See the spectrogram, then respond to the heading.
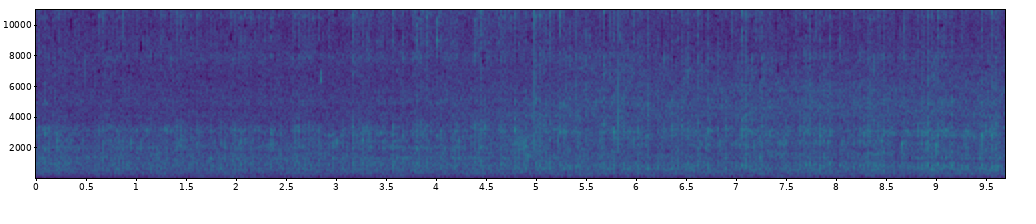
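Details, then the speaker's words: ACME handsaw vise and filer running during first inspection before clean-up: an irregular knocking rattle about twice a second over its hum. The pulley is slipping because its set screw is missing, with wear where the screw sat. "now for the bad news that noise that noise is because well you can't see down in there but it's missing a set screw and it looks like that's forum only where the set screw was"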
